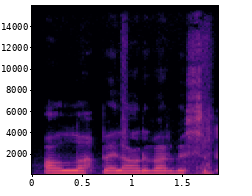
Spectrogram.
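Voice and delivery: hushed whispered curse; tense whisper in the dark. Real, not acted. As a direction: breathe the curse out under your breath. Whispered curse while hiding.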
